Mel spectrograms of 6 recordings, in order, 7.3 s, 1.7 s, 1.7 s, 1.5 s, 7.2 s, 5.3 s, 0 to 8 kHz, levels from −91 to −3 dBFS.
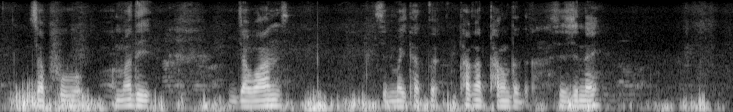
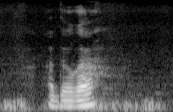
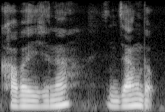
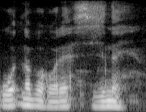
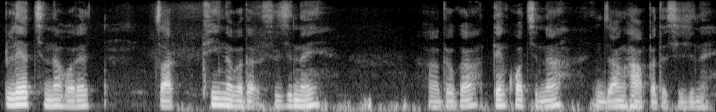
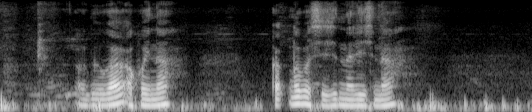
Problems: background conversations at intervals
